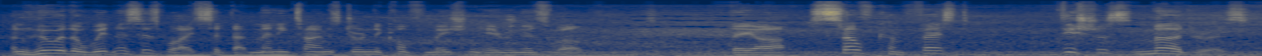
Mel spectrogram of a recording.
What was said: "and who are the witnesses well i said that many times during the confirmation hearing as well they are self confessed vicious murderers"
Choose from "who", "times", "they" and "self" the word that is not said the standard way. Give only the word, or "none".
none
